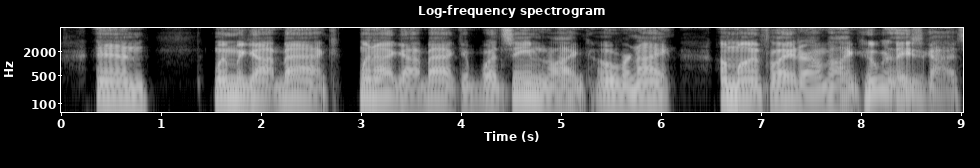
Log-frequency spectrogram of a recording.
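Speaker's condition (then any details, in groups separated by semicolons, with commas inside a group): ALS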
